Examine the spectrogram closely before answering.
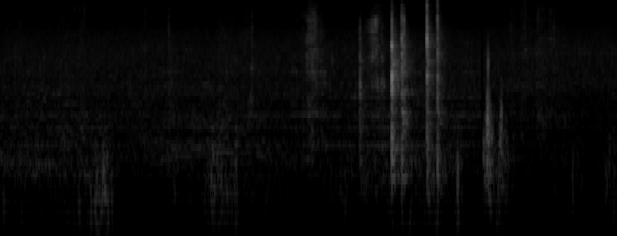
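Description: A pencil scratches across a wooden board.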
